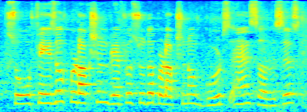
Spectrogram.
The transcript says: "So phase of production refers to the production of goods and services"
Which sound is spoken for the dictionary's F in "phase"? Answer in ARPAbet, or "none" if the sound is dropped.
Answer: F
